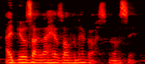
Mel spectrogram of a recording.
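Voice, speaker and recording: A man preaching a sermon, swinging between shouted fervor and low, confiding talk. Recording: music under, long hall reverb.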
